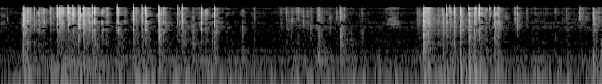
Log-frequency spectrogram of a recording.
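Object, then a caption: Solid soap bar shaved with a blade. A green solid soap bar with a purple layer, held in a hand with long glitter nails, is cut and shaved with a utility knife blade. Quick, bright, crisp scraping and crackling bursts come in two busy stretches with quieter, sparser clicks between them. The shaves are dry and short, with almost no low end and no ring after each stroke.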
